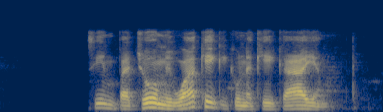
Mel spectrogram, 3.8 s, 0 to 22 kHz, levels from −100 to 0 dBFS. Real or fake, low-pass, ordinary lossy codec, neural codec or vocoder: real; 7.2 kHz; Opus, 24 kbps; none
